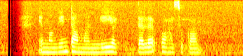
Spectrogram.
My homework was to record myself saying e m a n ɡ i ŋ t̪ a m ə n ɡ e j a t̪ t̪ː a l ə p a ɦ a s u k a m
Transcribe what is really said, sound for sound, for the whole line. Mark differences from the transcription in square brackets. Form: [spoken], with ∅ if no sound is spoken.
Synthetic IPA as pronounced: e m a [ŋ] ɡ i [n] t̪ a m [a] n ɡ e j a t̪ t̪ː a l ə p a ɦ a s u k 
